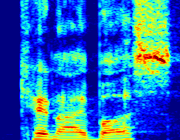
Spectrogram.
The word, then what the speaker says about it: Canibus: Remember the rapper Cannabis, which was Can I Bus?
